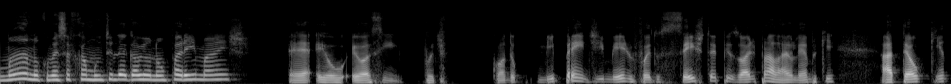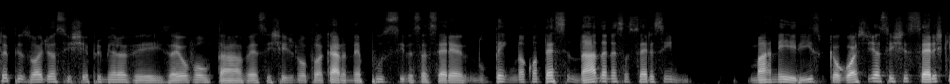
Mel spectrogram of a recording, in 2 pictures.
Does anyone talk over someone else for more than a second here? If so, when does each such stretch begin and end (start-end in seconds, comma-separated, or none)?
none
